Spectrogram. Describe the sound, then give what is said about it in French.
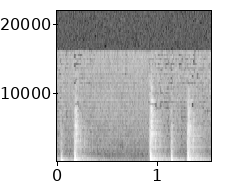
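Knocking on a wooden door: two quick raps, a pause of under a second, then three more firm knocks, fairly loud, with no voices. “Un après-midi, qu'il est à son bureau, l'on frappe à la porte.”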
